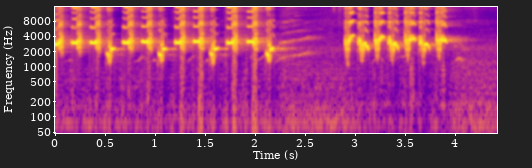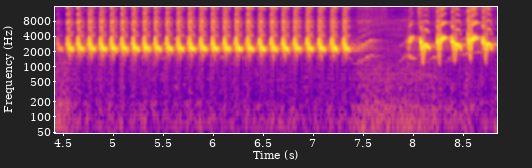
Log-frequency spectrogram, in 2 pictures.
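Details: Black-winged myna singing loudly as a training recording for other songbirds: clipped whistled notes repeated rapidly, a short pause, then a long steady run of bright chirps about three per second, ending in more whistled phrases.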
